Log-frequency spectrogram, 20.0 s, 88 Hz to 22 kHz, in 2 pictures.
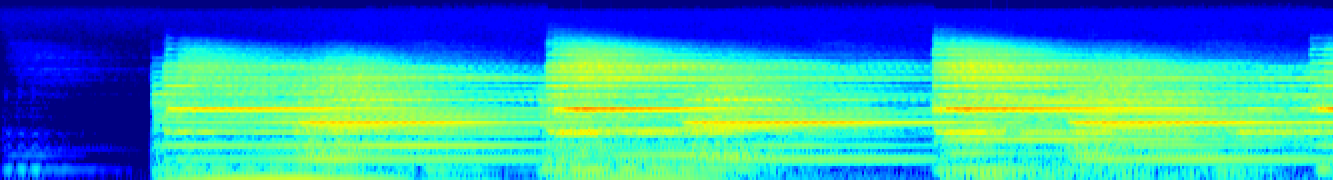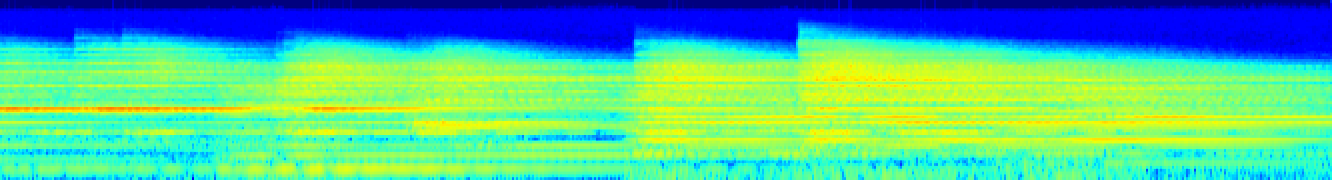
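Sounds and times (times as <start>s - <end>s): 
piano loop on tape with multiple effects: 1.2s - 19.9s.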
